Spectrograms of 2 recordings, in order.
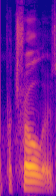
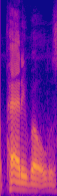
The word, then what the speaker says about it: patrollers: forces that are are patrollers or paddy rollers as as is pronounced uh uh by some who who have to ensure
